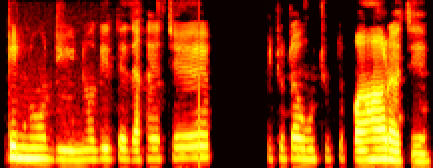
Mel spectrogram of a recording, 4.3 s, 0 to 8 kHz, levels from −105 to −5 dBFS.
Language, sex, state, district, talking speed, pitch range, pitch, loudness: Bengali, female, West Bengal, Dakshin Dinajpur, 150 wpm, 170-185 Hz, 180 Hz, -20 LUFS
